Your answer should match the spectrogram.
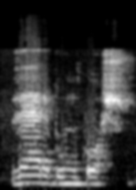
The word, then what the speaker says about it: verbunkos: know all around the world, and it is verbunkos, and I have no idea how they pronounce it somewhere else in the world, but trust me, we pronounce it like this in Hungarian.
